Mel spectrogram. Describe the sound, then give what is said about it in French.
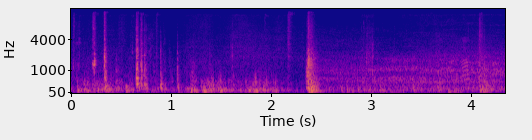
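A car parks at a petrol station near the border at the Col de Montgenèvre, settling to a stop with a low rumble, a series of clicks and rustles, then one loud door thud midway followed by quieter movement as people climb out. “On va se garer à la station essence. Et en vérité, la frontière, elle est un peu plus bas. Voilà. On sort de la voiture ?”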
